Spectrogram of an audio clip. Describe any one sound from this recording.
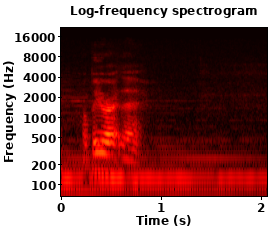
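A man speaks quietly into a phone.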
